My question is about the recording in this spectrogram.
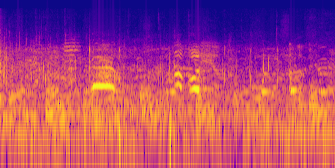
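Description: Shouted calls from people at a football pitch: a short shout about a second in and a couple more around the middle, over open-air field ambience, with no clear words.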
